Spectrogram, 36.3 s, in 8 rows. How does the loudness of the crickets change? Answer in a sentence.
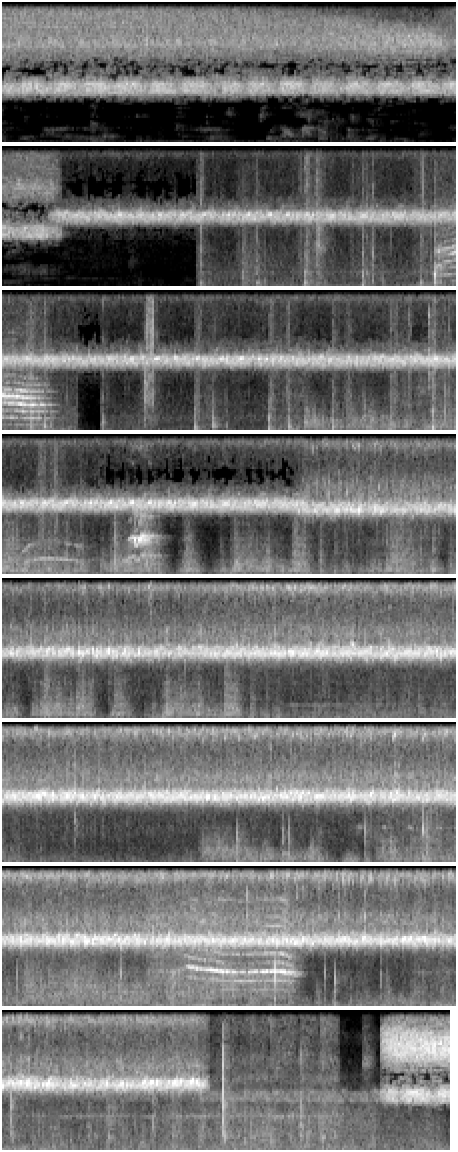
The volume of the crickets goes up.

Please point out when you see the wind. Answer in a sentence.
You can hear the wind from 11.8 to 36.2 s.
